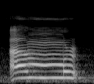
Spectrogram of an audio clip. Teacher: Kalau kita baca itu huruf mim hujung dia. Kita nak adakan sedikit huruf ra kat hujung.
